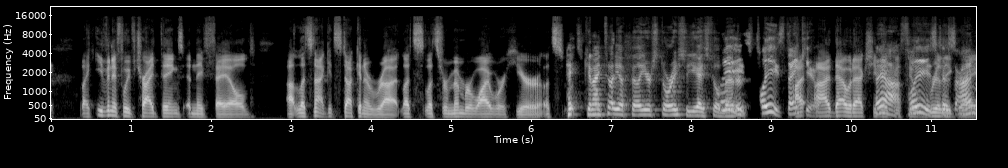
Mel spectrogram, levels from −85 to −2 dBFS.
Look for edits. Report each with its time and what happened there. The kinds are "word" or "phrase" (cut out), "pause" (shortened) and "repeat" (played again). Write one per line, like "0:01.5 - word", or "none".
none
